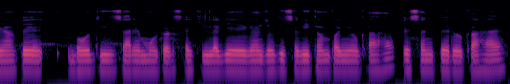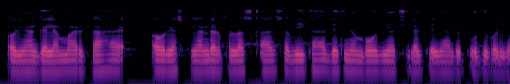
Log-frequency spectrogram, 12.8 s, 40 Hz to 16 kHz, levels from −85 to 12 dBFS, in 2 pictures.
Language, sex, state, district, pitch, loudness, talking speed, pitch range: Hindi, male, Bihar, Gopalganj, 110 Hz, -40 LUFS, 210 wpm, 105-110 Hz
